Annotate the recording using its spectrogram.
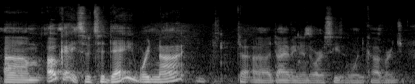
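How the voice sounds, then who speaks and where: A man hosting a podcast in casual chat, playful and animated, with a slight rasp in his voice. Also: fairly low pitch, a little fast, slight background noise. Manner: playful, animated, laughs often. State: slightly raspy from lost voice. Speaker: podcast host.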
